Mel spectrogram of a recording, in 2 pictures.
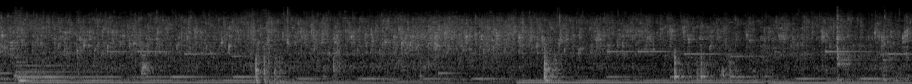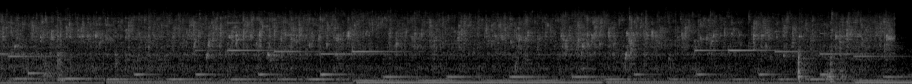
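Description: Spicy broasted chicken pieces frying in hot oil, a steady dense sizzle with crackling pops throughout, heard alone under a repeating musical backing.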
